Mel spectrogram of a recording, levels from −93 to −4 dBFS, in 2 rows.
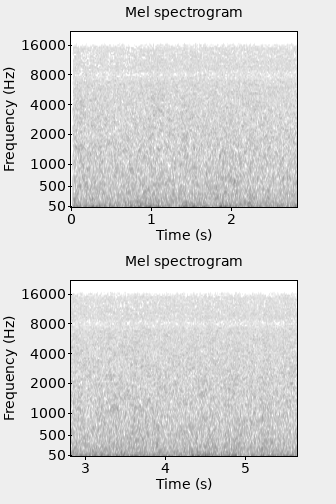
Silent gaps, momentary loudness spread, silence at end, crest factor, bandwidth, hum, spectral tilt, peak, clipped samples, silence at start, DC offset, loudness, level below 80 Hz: none; 1 LU; 0 s; 14 dB; 16.5 kHz; none; -2.5 dB/octave; -38 dBFS; under 0.1%; 0.05 s; under 0.1%; -54 LUFS; -60 dBFS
